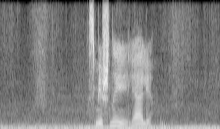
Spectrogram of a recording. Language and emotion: Russian, neutral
